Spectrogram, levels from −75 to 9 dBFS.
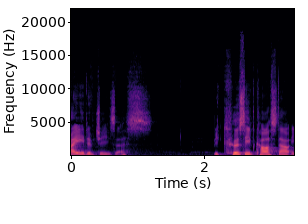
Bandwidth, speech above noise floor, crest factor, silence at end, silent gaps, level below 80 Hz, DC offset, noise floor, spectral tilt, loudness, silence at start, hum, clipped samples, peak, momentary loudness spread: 18.5 kHz; 37 dB; 20 dB; 0 s; none; -58 dBFS; under 0.1%; -64 dBFS; -4.5 dB/octave; -28 LUFS; 0 s; none; under 0.1%; -8 dBFS; 16 LU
